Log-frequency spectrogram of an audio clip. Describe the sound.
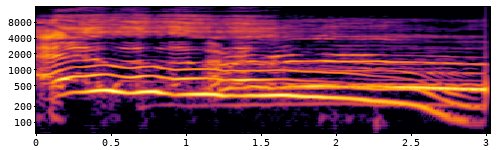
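People howl like wolves as a sign-off before playing a final song, in a loud, drawn-out wavering note, with more than one voice overlapping, then slide downward together as the howl trails off.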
